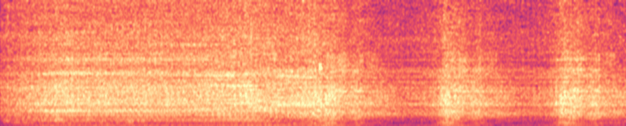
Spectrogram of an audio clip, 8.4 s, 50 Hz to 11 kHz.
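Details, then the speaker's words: Honda S2000 with reported low power and engine noise, idling with drive belt removed: constant buzzing rattle through throttle blips; vibration from loose alternator missing its bottom bolt, knock sensor pulling timing. "Alright, go ahead and hit it. Still there, it's a vibration."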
